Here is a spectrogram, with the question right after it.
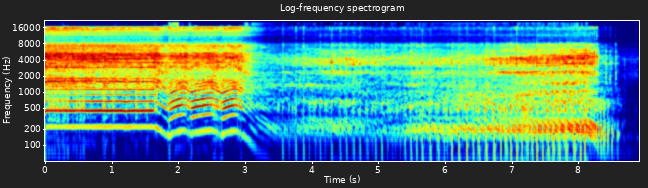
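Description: A loud chainsaw revving and whining, dropping as the chain bites and bogs into protective chaps and sleeves, then grinding and chattering steadily before cutting off abruptly at the end.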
